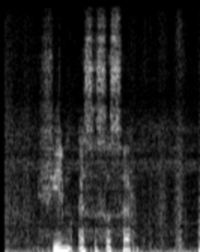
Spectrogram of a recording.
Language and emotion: Russian, neutral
